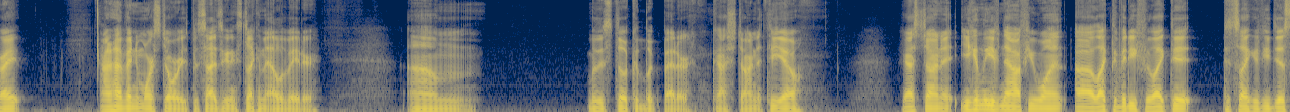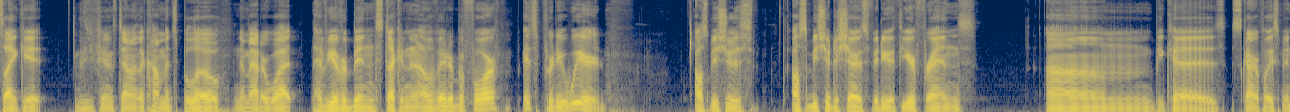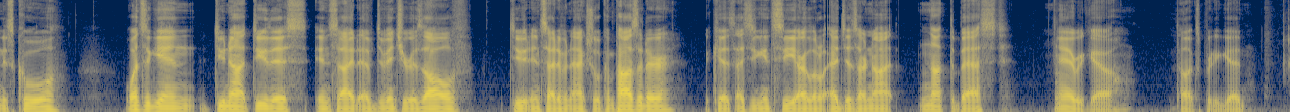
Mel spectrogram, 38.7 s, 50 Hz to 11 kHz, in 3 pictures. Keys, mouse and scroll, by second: 8.1 click, 9.9 click, 11.2 click, 18.5 click, 20.5 click, 25.9 click, 28.4 click, 31.1 alt+s, 31.9 click, 33.2 click, 33.4-34.0 scroll down 1, 34.0 click.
